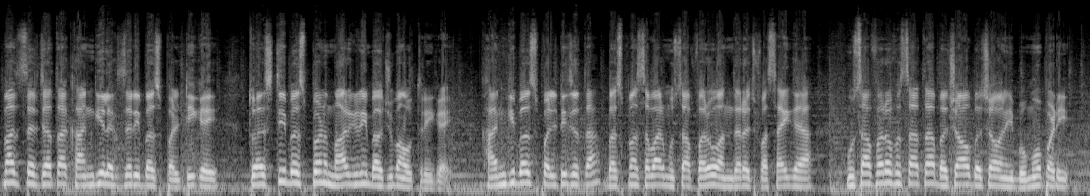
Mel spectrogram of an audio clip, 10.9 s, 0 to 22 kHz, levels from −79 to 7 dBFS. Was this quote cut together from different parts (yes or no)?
yes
